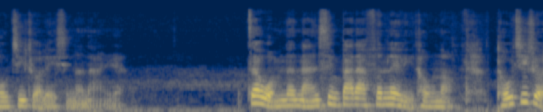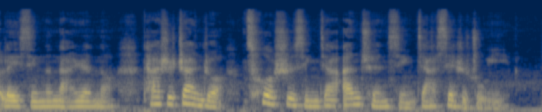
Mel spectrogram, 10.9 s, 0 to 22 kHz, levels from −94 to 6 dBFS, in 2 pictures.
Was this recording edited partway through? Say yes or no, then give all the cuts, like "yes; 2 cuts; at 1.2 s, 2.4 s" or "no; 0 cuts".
no; 0 cuts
